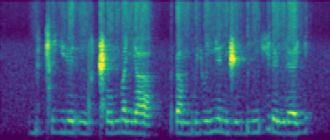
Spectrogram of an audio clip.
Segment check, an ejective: absent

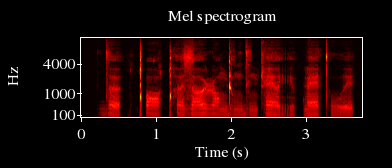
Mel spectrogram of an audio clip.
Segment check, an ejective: present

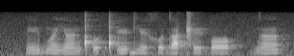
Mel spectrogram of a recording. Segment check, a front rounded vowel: present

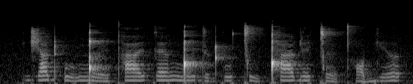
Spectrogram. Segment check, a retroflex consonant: present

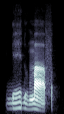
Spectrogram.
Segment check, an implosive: present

